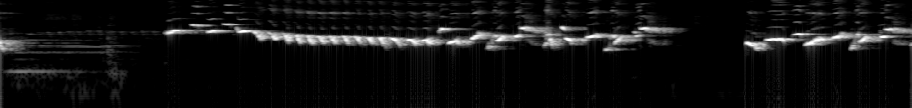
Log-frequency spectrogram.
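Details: Energetic White-rumped shama song, used to make rival birds respond: a rising whistle sliding into a long, fast trilling warble that jumps up and down in pitch, then a fresh burst of whistled notes.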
